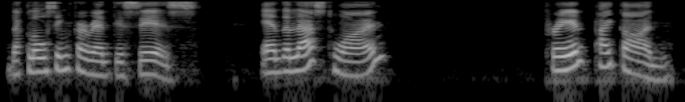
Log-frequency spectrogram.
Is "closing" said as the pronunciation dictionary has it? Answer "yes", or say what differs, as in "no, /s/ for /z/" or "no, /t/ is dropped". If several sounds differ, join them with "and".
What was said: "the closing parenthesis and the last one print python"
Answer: no, /s/ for /z/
